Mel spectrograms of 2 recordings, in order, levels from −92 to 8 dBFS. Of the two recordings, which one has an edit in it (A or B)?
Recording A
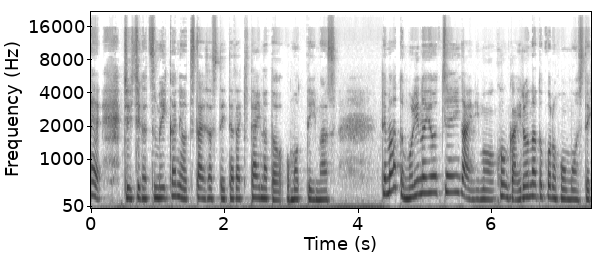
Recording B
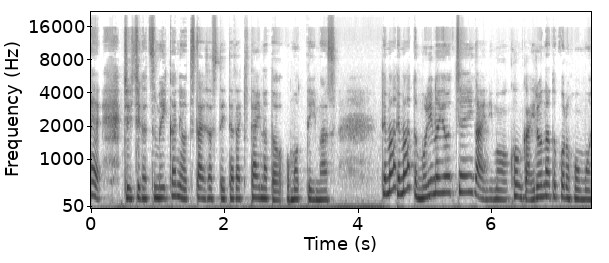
B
